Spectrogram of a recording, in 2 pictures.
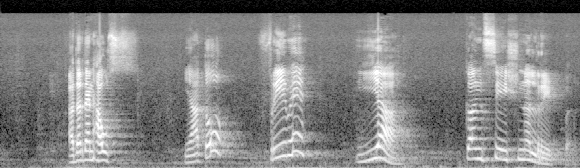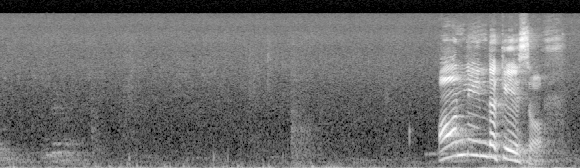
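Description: A man speaks clearly into a clip-on microphone, explaining in a lecturing tone.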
